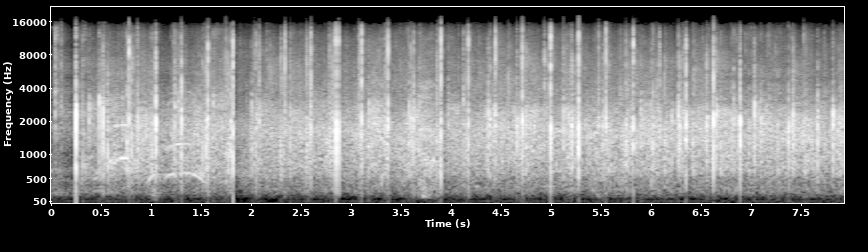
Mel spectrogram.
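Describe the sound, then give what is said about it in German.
Loud, dense applause from a large audience in a municipality in Germany, applauding all who engage in local politics, a steady wash of overlapping claps that continues without letup for the full eight seconds. “Und deswegen in einer der klatschfreudigsten Gemeinden Deutschlands tost jetzt mal ein donnernder Applaus aus für alle, die sich aus den richtigen Motiven kommunalpolitisch engagieren.”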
